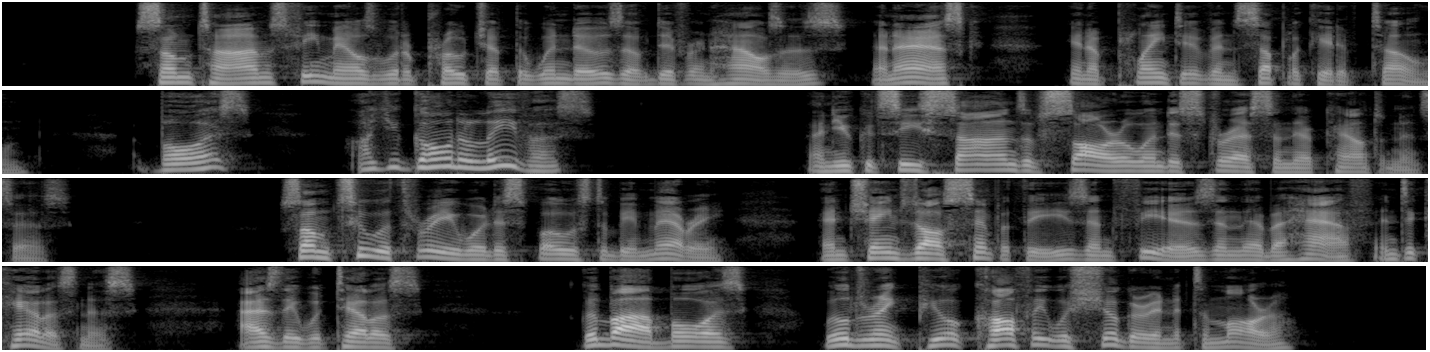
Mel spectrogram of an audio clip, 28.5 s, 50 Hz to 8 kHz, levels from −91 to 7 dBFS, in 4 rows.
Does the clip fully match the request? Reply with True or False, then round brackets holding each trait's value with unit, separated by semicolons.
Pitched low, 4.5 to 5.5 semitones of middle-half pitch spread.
True (125 Hz; 5.2 semitones)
